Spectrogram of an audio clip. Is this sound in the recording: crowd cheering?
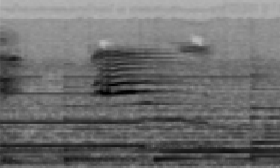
no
